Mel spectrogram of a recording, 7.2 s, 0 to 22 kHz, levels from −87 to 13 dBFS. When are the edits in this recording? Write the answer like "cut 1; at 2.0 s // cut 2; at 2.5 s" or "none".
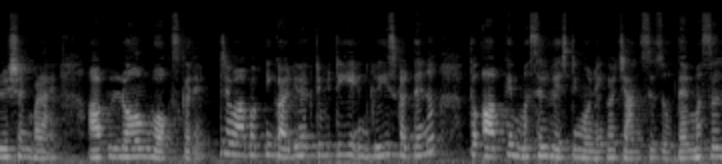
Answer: cut 1; at 2.2 s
